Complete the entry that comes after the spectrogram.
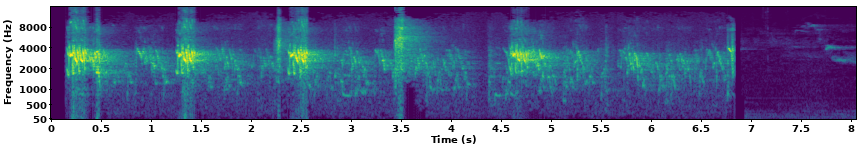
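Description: A bird squawking loudly in a series of harsh calls, each starting sharply, about one a second, stopping abruptly about seven seconds in.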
